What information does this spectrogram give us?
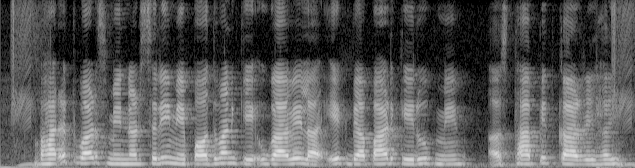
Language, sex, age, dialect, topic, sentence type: Magahi, female, 25-30, Western, agriculture, statement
